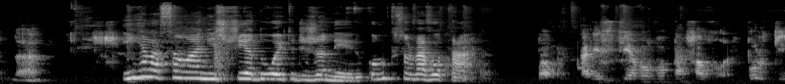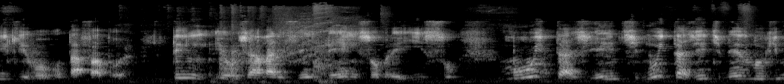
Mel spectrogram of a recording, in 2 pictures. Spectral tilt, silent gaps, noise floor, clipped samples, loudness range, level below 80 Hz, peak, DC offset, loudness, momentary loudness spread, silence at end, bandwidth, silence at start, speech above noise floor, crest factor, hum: -2.5 dB/octave; none; -58 dBFS; under 0.1%; 7 LU; -74 dBFS; -2 dBFS; under 0.1%; -20 LUFS; 16 LU; 0 s; over 20 kHz; 0.15 s; 36 dB; 22 dB; none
